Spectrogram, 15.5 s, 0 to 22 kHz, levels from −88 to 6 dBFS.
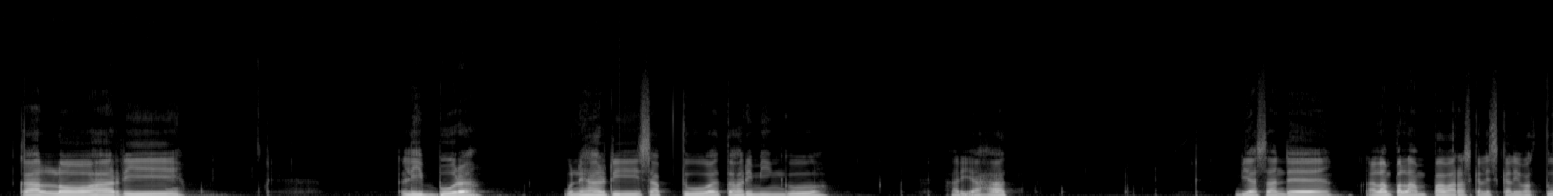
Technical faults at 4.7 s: none

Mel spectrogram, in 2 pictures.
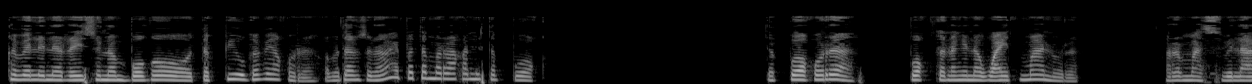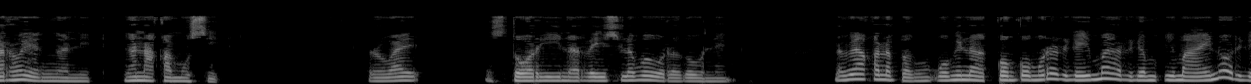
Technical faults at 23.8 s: transcoding between lossy codecs

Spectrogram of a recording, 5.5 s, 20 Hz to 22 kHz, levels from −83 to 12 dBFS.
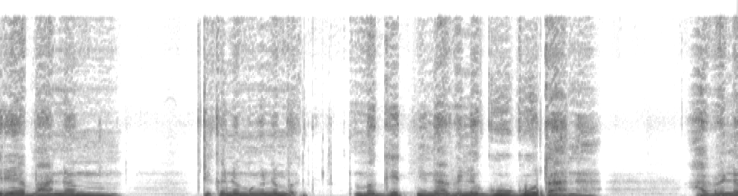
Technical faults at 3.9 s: generation loss

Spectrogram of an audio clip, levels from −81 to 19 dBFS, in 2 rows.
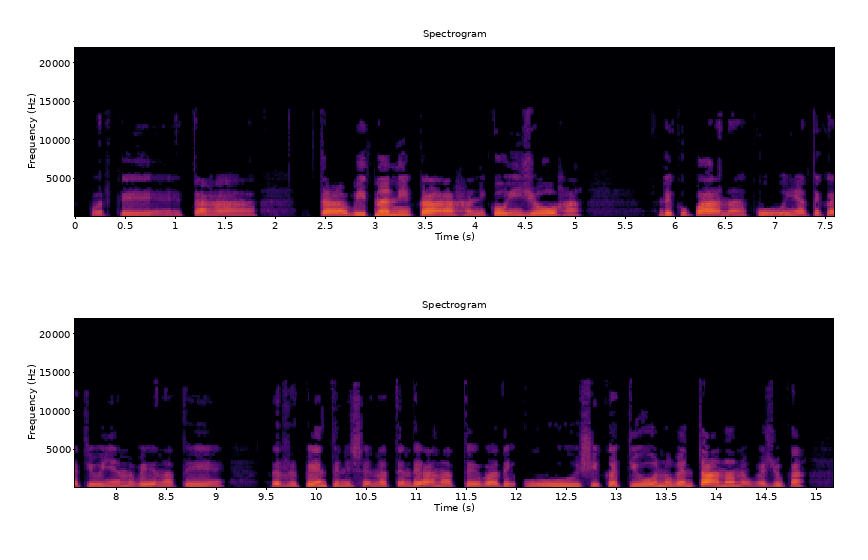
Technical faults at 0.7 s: transcoding between lossy codecs

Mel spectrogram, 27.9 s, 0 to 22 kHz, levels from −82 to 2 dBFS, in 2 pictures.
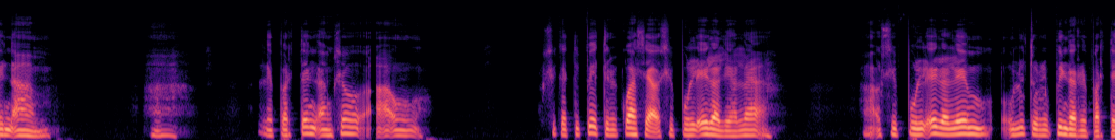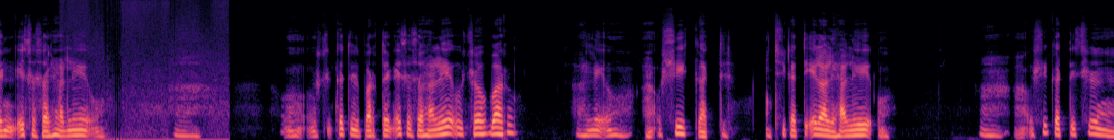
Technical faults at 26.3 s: none

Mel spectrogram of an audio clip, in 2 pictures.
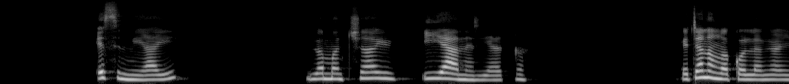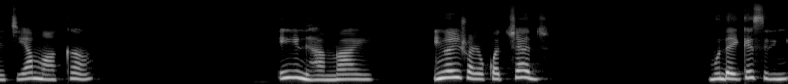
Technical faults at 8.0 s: none

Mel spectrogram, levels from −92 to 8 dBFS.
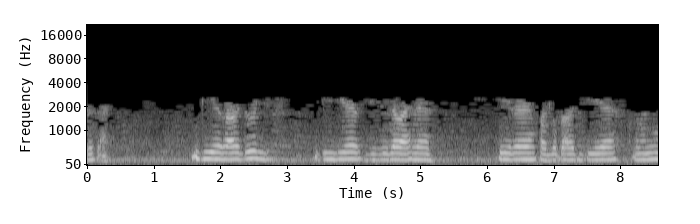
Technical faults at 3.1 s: MP3 compression

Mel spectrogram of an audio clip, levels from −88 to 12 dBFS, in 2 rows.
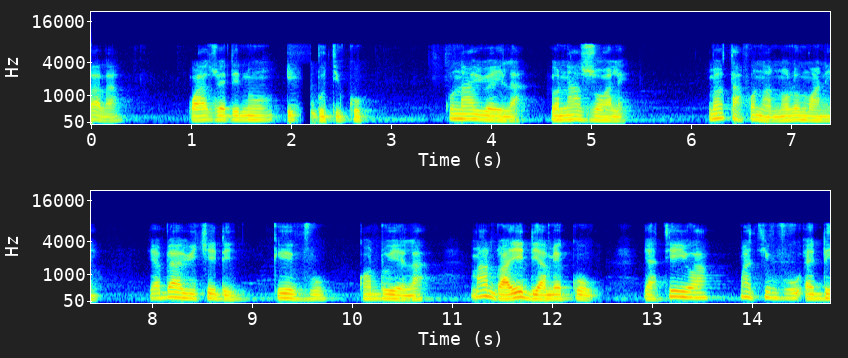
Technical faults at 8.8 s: none

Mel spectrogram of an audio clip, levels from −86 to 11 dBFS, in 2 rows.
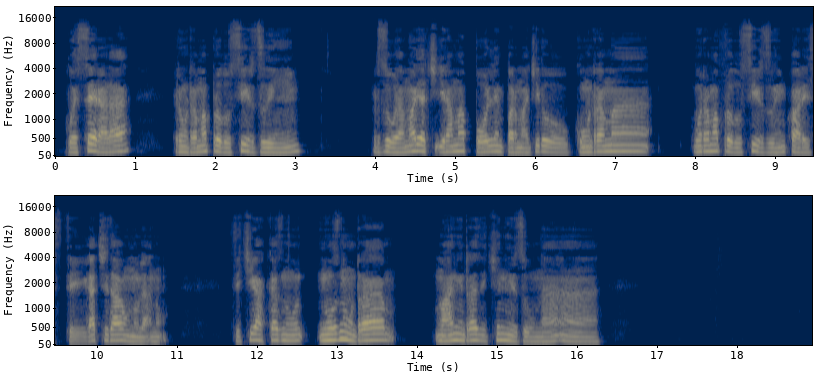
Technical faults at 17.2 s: transcoding between lossy codecs

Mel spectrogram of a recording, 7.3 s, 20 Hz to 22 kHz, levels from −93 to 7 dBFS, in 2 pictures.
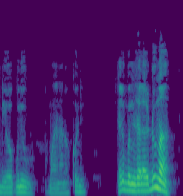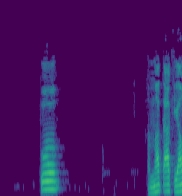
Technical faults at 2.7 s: transcoding between lossy codecs

